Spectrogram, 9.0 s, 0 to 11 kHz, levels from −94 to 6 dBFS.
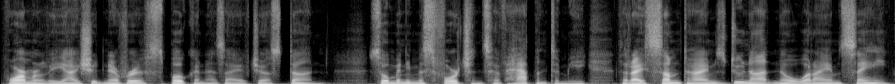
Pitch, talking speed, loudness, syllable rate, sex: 115 Hz, 190 wpm, -20 LUFS, 5.0 syllables/s, male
